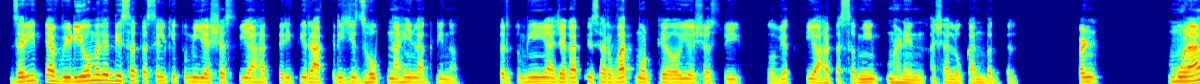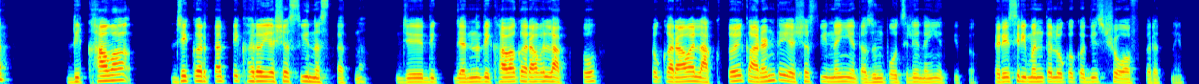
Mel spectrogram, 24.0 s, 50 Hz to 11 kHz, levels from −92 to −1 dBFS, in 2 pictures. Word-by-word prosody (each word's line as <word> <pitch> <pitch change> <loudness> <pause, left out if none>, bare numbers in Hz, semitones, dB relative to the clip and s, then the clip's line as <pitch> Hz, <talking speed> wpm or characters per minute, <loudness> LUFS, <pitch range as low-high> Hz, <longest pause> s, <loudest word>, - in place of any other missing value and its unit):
जरी 170 +5 +3
त्या 200 -1 +5
व्हिडिओमध्ये 185 +5 +5
दिसत 195 -2 -1
असेल 180 0 -3
की 180 - -4
तुम्ही 165 0 0
यशस्वी 155 +1 -1
आहात, 145 -1 0
तरी 155 +1 -4
ती 165 - 0
रात्रीची 155 +3 -1
झोप 150 +1 -2
नाही 150 +4 +1
लागली 140 -1 -5
ना, 130 0 -7 0.4
तर 155 - -2
तुम्ही 160 +1 -1
या 160 -1 +3
जगातली 155 +2 0
सर्वात 160 +1 +1
मोठे 145 0 -3
अयशस्वी 135 -2 -3 0.3
अ, - - -11
व्यक्ती 130 +2 -5
आहात, 125 -1 -1
असं 130 +2 -6
मी 130 +1 +1
म्हणेन 125 -4 -3
अशा 130 +1 -6
लोकांबद्दल. 120 -2 -6 0.6
पण 165 +1 +3 0.8
मुळात 180 +5 +8 0.7
दिखावा 190 +7 +5 0.5
जे 190 - +4
करतात 185 -1 +1
ते 195 - -1
खरं 180 0 +4
यशस्वी 175 0 +2
नसतात 145 -2 -3
ना. 140 +4 -12 0.4
जे 150 +1 +1
दिख 150 -1 -5 0.2
ज्यांना 150 +2 +1
दिखावा 165 +1 +5
करावा 170 -1 +3
लागतो, 170 0 0 0.6
तो 170 - -4
करावा 165 +1 +6
लागतोय 175 +4 +2
कारण 170 +1 +4
ते 215 - +1
यशस्वी 170 +1 -3
नाहीयेत, 160 -3 -1
अजून 145 +3 -3
पोहोचले 145 +1 -6
नाहीयेत 145 0 -4
तिथं. 120 - -21 0.2
खरे 160 +2 +2
श्रीमंत 165 -1 +1
लोकं 160 0 -2
कधीच 155 0 -5
शो - - -4
ऑफ 130 0 -6
करत 125 -2 -9
नाहीत. 125 - -18
160 Hz, 165 wpm, -23 LUFS, 140-170 Hz, 0.8 s, मुळात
